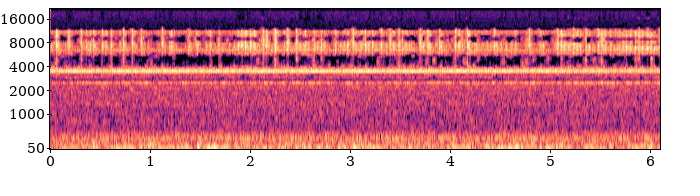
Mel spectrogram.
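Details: LG refrigerator LFXC22526S, about two months old: low, steady compressor buzzing hum throughout while running; technician replaced the compressor, fixing it.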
